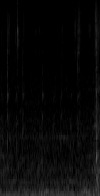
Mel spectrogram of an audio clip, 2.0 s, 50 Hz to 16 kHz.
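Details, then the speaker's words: Scratch-built 3D printer Z-axis bracket rocked on its rod: light, irregular ticks and clicks from loose linear bearings with play. A longer LM bearing is planned to cut the wobble. "you hear that that's moving up and down let's just Rock slightly so what I try to do is use the LM al you you a longer version of this bearing and that would eliminate the wobble even at the same tolerance because of its longer length"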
